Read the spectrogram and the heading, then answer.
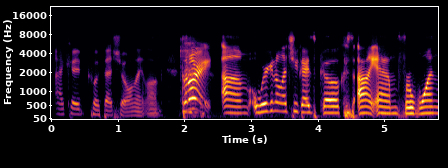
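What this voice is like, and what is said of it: Hoarse, strained voice. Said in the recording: “losing my voice a little bit”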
